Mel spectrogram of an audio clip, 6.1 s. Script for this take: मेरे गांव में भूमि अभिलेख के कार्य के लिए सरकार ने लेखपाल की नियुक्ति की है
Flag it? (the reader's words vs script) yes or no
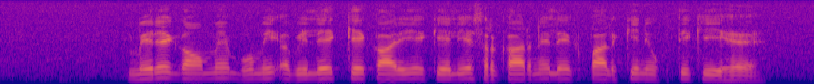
no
